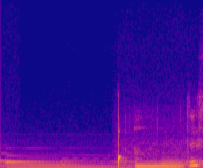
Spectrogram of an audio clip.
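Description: Soft piano background music. About a second in there is a single short pop, a phone notification sound for an incoming comment. A woman's voice then starts with a drawn-out "ermm" as she begins reading the comment.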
